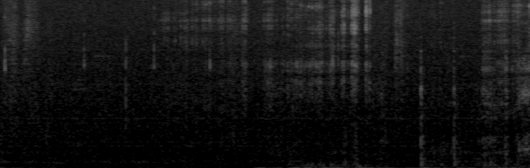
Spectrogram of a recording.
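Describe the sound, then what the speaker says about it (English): Scissors snip through fabric selvage in a series of faint, close crisp cuts and rustles against a soft background hiss. "let's cut this selvage off first"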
